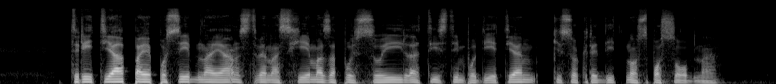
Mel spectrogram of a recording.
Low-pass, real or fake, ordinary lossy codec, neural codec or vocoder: 14.4 kHz; fake; none; vocoder, 44.1 kHz, 128 mel bands, Pupu-Vocoder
